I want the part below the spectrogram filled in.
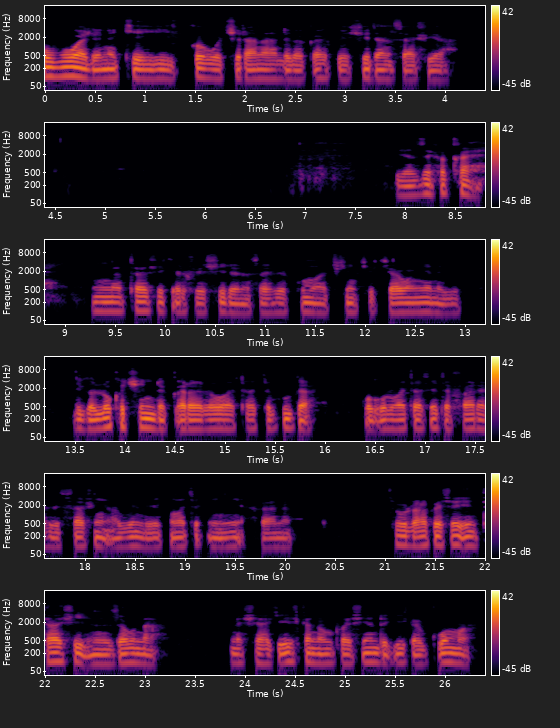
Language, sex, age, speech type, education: Hausa, male, 30-45, spontaneous, primary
